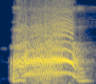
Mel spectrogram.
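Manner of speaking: short loud frustrated yell of ah; stressed-out cry. Retold or imitated. Stressed couple at the pizza place, frustrated cry. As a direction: let out a mock yell of frustration. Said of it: "Like, pulling our hair out".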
